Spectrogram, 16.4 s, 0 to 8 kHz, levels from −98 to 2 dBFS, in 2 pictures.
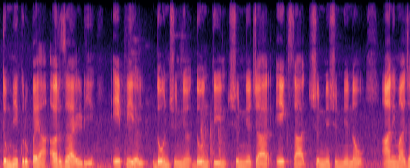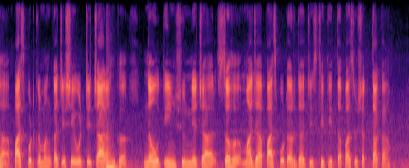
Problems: constant background noise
